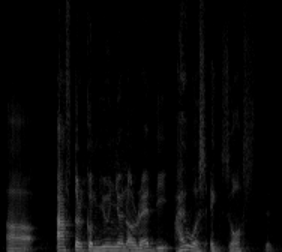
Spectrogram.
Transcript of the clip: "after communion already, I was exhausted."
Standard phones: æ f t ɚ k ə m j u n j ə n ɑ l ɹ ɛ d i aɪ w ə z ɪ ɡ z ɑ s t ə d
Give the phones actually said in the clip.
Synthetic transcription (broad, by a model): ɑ f t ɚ k ə m j u n j ə n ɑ l ɹ ɛ d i aɪ w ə s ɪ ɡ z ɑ s t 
